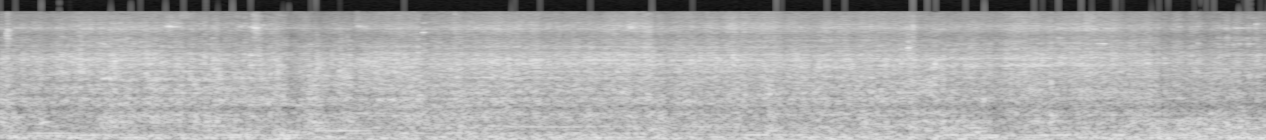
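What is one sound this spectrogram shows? Tyres crunch over rough dirt and stones.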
